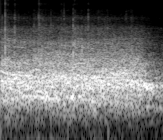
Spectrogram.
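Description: Football stadium crowd noise, a steady loud din of many voices that drops away abruptly just before the end.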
